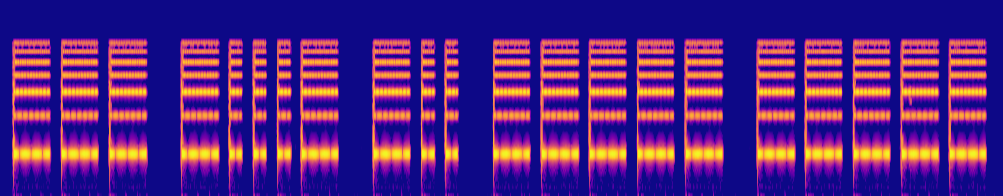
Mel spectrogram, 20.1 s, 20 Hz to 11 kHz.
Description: Morse code, heard as a keyed tone, about 5 wpm, 3700 Hz. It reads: O<BT>D00
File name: Morze-HA2MN / hang / 15 GYAKORLAT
